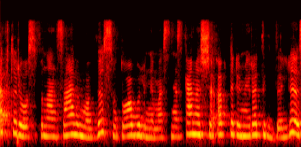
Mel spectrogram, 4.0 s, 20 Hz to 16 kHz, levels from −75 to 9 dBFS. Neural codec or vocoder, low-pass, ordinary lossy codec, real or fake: vocoder, 22.05 kHz, 80 mel bands, WaveNeXt; 9.9 kHz; MP3, 96 kbps; fake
